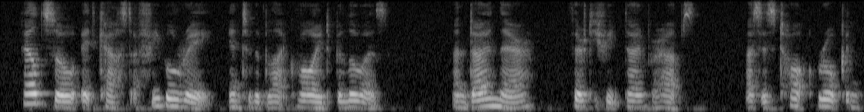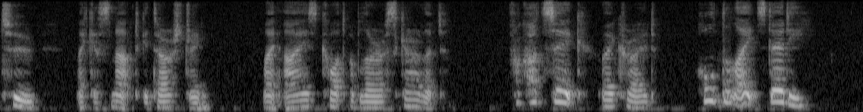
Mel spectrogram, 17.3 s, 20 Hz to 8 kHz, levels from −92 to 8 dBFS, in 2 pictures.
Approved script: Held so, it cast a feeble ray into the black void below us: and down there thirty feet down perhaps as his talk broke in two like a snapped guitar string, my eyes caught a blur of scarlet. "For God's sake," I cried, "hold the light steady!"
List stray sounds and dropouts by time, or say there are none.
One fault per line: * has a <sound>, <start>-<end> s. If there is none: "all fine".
all fine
